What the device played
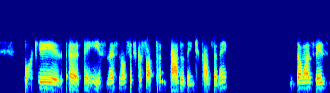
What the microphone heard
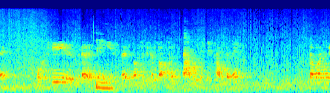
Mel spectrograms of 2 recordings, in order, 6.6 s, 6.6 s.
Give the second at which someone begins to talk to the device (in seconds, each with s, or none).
1.9 s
